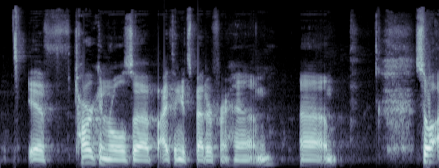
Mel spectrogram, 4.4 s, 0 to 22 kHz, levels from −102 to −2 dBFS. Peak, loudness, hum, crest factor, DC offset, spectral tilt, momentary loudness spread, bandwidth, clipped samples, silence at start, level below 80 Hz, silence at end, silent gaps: -4 dBFS; -22 LUFS; none; 18 dB; under 0.1%; -3.5 dB/octave; 15 LU; 18 kHz; under 0.1%; 0.15 s; -78 dBFS; 0 s; none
